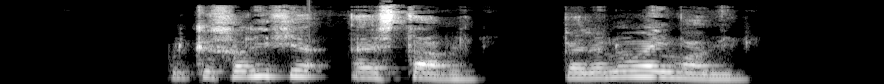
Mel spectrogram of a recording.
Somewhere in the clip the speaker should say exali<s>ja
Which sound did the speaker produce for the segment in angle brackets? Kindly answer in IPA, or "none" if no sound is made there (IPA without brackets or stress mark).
θ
